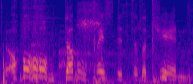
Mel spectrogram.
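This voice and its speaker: A man's voice: high-pitched, expressive, slow pace. A man in casual, sweary, incredulous banter while playing a game with friends. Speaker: player in a group gaming session. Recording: loud music behind. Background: loud music.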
